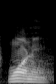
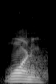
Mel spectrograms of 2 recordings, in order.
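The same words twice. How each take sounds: The two takes are said the same way.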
